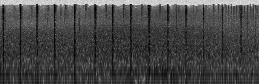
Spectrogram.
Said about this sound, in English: Do you hear that clicking sound? It's Moby Dick. He's calling to his own kind out there in the ocean.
